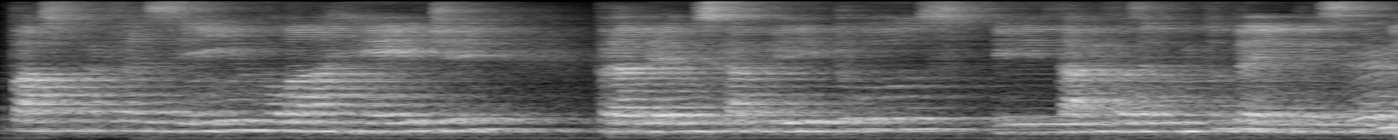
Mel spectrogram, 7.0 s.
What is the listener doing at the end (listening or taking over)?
taking over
